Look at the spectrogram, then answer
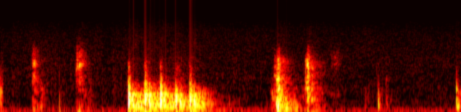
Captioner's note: knocks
